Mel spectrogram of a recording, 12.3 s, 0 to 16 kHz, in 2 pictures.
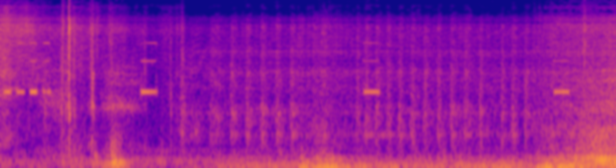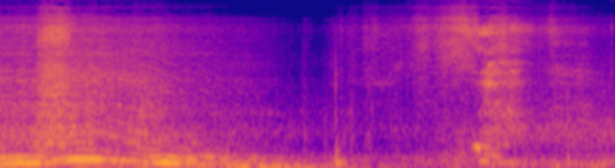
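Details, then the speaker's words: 2021 Nissan Rogue with fuel contaminated, apparently by diesel, in the tank: low, labored engine rumble with slow, uneven swells when revved and held, producing smoke. "Yep, more smoke. Still full of diesel. It even smells like diesel. But I have to say it's contaminated because I can't actually be 100% sure what it is in there."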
